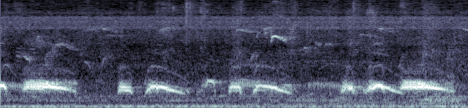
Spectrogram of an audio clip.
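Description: A decoy dove from the mountain forests of Phetchabun, Thailand, coos in a steady series of rounded, mellow calls, close and clear over faint background noise with no talking.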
